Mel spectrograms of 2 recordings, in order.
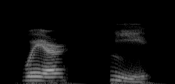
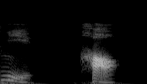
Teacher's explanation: when a word with the third tone is followed by another word with the third tone the first word is pronounced in the second tone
